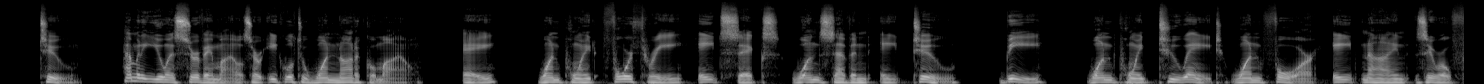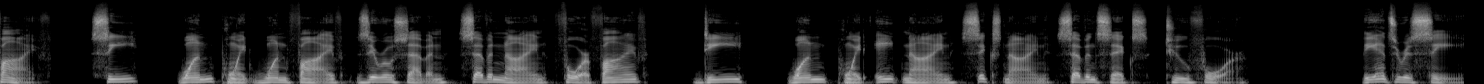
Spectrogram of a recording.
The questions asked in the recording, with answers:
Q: How many U.S. survey miles are equal to 1 nautical mile?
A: The answer is C.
